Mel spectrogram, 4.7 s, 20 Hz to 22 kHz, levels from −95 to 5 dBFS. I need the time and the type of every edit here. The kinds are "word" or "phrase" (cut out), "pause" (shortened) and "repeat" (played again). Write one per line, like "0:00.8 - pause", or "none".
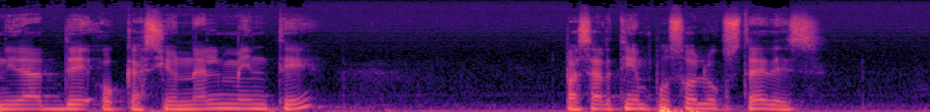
0:03.6 - word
